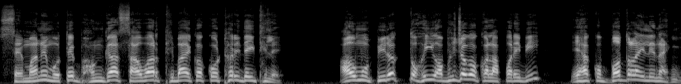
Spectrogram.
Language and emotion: Odia, angry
